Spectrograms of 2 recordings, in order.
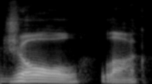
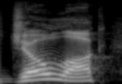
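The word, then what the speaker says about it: Joe Locke: lock right I know I was saying his name wrong the first time I talked about I was calling him Joel lock but it's Joe lock I've been seeing him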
